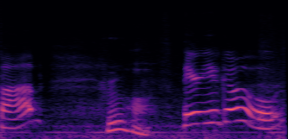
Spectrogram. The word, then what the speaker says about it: Fruehauf: Fruehauf. You pronounced it right, Bob. Fruehauf.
